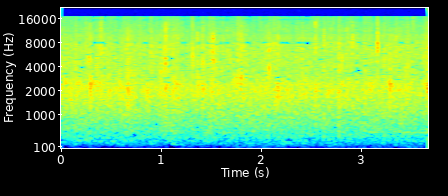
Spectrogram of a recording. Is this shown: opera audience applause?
yes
